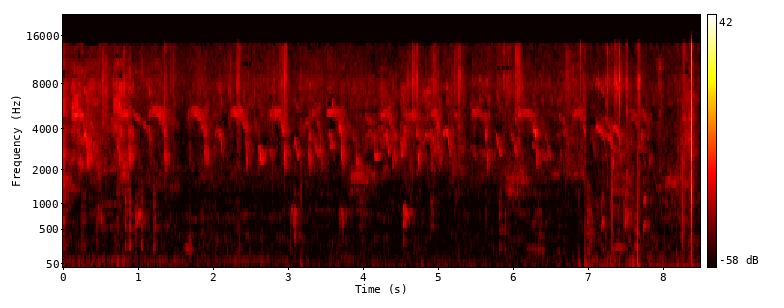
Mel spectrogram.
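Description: A broody hen clucking in short, repeated calls with other chickens chirping nearby, a quiet farmyard scene ending in a sharp knock.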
